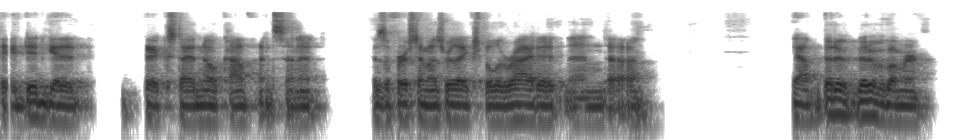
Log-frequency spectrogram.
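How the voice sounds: A man talks with a low pitch and a fairly bright tone. There is little pitch movement.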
